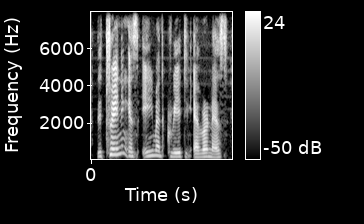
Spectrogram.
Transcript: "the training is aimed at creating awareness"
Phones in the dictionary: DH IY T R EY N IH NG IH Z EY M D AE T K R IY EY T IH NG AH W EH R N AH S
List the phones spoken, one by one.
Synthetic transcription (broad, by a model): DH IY T R EY N IH NG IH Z EY M AE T K R IY EY T IH NG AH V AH R N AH S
